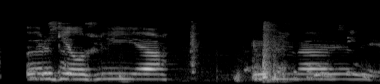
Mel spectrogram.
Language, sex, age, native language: Icelandic, male, 10, Icelandic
